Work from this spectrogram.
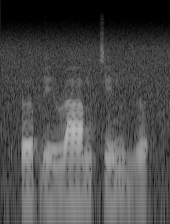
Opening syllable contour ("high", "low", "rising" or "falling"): rising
